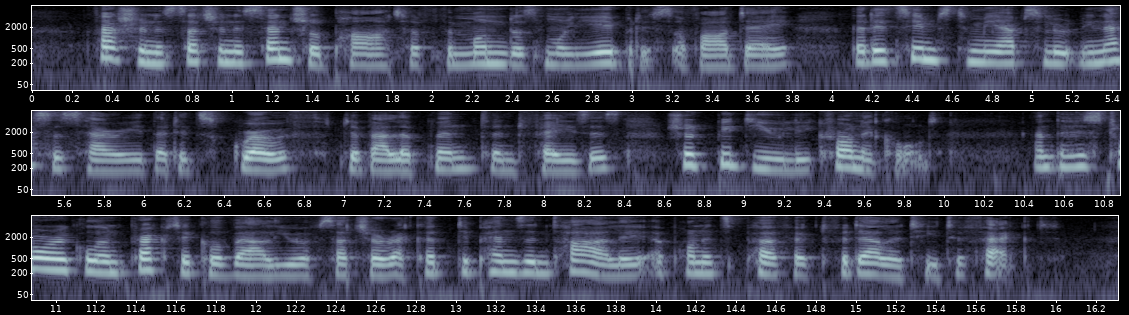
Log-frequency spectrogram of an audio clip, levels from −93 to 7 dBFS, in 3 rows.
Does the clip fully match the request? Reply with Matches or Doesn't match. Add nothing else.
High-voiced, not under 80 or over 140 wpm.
Doesn't match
